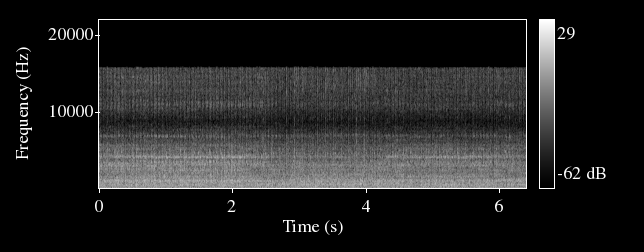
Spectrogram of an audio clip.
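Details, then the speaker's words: VW Gol G3 at idle: a faint, rough, bearing-like whirring from the belt area at the front of the engine. A worn water pump bearing is suspected, and the pump is then replaced. "Você viram só? Tá com um barulhozinho estranho."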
